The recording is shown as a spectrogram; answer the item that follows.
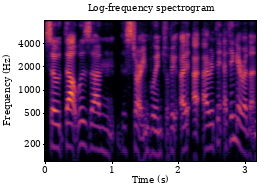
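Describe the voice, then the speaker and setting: Talking at a very fast pace with an Irish accent, a woman shows ordinary pitch variation in a dry, close sound with no echo. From Ireland. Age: 30s. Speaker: novelist. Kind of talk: casual interview. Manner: hesitant, many fillers.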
